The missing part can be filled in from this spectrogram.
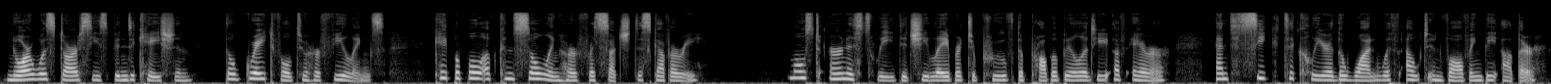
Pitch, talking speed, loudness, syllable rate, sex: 205 Hz, 145 wpm, -21 LUFS, 4.9 syllables/s, female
